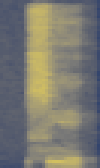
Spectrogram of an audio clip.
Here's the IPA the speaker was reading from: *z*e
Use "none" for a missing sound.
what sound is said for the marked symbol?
ɬ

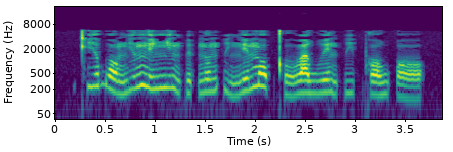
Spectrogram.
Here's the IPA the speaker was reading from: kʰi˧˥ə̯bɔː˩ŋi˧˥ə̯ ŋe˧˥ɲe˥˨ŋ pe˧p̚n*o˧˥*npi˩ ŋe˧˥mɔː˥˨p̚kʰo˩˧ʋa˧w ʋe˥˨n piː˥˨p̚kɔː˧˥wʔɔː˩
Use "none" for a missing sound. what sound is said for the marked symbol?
o˧˥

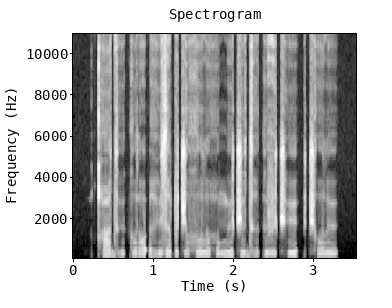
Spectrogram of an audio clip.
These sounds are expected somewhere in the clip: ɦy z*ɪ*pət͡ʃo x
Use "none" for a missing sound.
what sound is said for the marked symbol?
ə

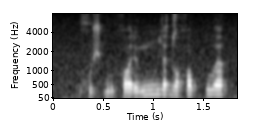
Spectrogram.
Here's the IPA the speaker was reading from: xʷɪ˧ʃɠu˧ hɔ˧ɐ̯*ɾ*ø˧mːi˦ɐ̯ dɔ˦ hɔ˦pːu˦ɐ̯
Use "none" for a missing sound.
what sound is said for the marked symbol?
ɾ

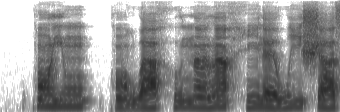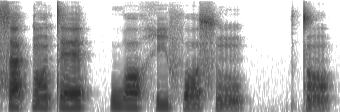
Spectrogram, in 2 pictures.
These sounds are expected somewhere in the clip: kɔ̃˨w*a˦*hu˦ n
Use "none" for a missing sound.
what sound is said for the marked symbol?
a˨˦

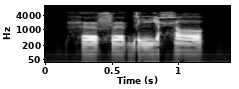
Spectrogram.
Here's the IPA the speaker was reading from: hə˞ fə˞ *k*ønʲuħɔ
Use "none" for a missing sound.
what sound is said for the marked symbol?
ɡ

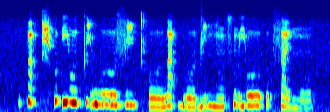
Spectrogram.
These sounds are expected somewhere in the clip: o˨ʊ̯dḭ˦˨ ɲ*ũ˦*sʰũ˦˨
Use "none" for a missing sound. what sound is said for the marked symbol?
ũ˨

